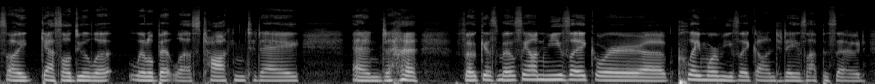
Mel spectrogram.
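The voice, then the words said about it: Raspy voice. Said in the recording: “my voice is a bit raspy”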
